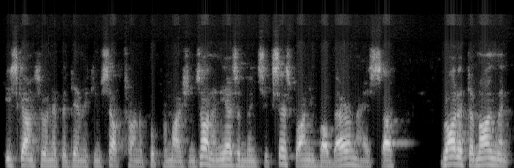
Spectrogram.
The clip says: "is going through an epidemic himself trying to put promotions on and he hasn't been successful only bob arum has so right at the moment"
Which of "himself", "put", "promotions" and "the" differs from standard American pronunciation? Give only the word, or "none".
none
